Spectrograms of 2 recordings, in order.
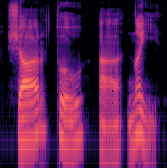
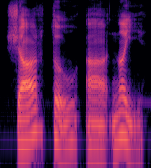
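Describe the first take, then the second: No difference in how they are said.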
